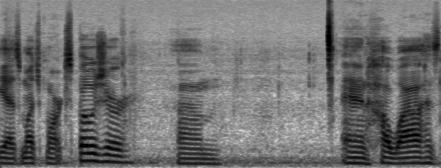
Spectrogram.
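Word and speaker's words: Jaua: Hawa.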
